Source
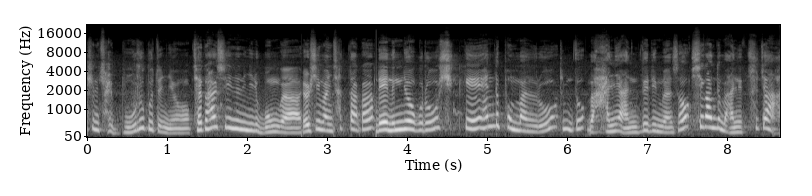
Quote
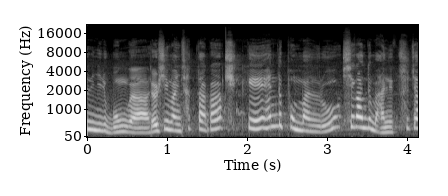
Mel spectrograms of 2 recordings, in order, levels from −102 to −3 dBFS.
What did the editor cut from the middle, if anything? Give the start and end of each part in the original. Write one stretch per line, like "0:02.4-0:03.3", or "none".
0:03.6-0:04.4
0:05.9-0:07.6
